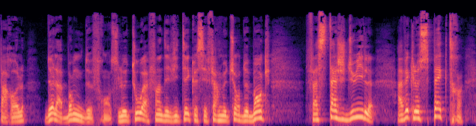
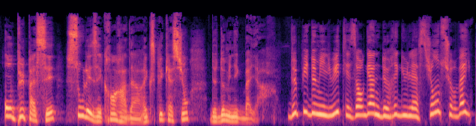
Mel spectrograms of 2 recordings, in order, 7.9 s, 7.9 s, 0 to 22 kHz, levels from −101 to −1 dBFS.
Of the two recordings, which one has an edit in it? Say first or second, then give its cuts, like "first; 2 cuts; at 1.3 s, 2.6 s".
second; 1 cut; at 4.7 s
